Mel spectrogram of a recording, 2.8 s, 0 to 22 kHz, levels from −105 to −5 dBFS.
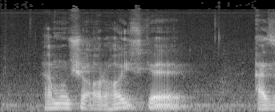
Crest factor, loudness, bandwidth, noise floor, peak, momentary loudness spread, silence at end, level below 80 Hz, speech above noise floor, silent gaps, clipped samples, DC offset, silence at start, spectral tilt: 18 dB; -25 LUFS; 17 kHz; -45 dBFS; -6 dBFS; 12 LU; 0 s; -52 dBFS; 22 dB; none; under 0.1%; under 0.1%; 0 s; -5.5 dB/octave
